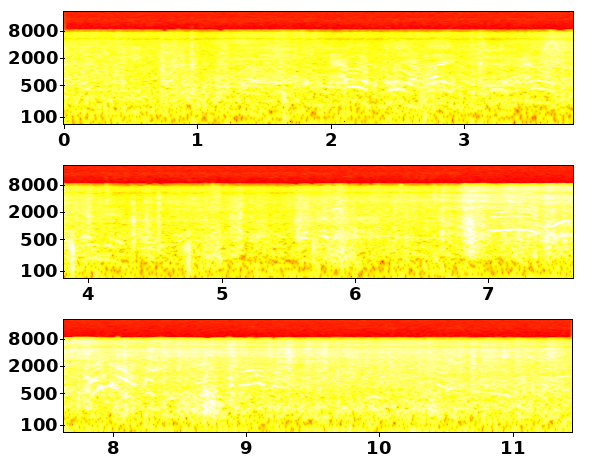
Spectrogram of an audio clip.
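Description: A sled slides and scrapes over snow.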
